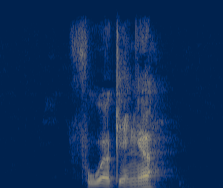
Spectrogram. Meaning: predecessor (someone or something, that precedes)
- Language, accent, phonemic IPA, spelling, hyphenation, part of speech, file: German, Austria, /ˈfoːɐ̯ˌɡɛŋɐ/, Vorgänger, Vor‧gän‧ger, noun, De-at-Vorgänger.ogg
